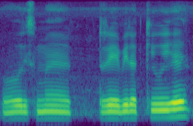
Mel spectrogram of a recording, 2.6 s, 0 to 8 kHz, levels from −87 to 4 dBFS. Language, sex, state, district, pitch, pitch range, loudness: Hindi, male, Uttar Pradesh, Saharanpur, 120 Hz, 120-130 Hz, -16 LUFS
